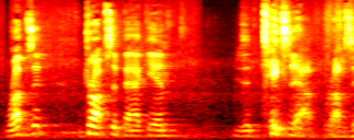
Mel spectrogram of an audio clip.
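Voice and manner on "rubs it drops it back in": usual speaking voice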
